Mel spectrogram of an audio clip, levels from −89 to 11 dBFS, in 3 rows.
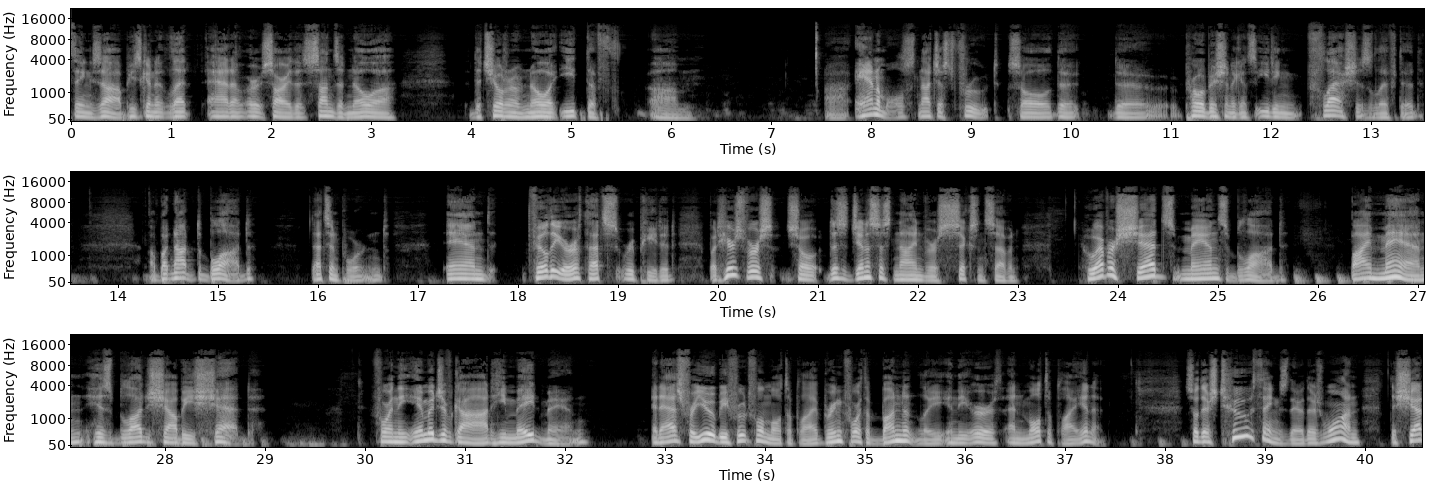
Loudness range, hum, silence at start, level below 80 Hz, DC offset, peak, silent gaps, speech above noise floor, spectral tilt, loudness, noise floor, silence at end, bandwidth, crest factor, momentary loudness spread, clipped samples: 6 LU; none; 0 s; -42 dBFS; under 0.1%; 0 dBFS; none; 52 dB; -5.5 dB/octave; -17 LUFS; -68 dBFS; 0 s; 13.5 kHz; 16 dB; 14 LU; under 0.1%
